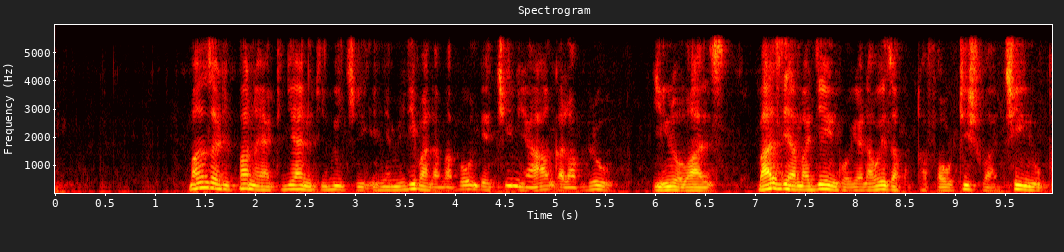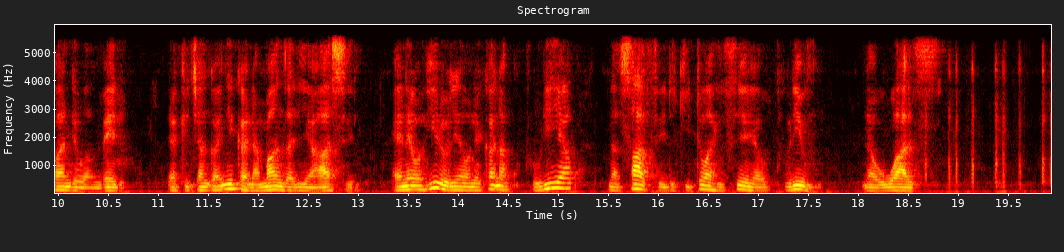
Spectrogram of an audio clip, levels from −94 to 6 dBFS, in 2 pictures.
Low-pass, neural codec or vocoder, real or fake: 5.4 kHz; codec, 16 kHz, 4.8 kbps, FACodec; fake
